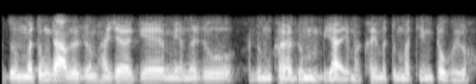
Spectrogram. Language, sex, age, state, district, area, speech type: Manipuri, male, 18-30, Manipur, Kangpokpi, urban, conversation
